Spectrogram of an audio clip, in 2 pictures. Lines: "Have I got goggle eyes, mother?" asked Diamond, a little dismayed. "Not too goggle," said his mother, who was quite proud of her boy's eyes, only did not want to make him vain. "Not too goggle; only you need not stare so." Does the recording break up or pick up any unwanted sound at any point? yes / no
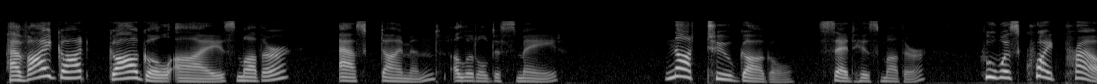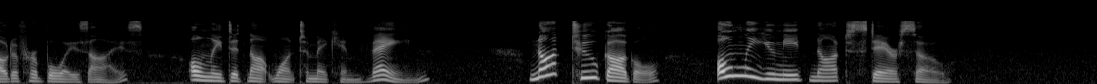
no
